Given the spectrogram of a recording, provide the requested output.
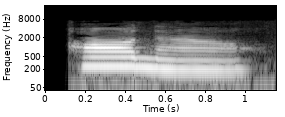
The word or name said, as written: Hanau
